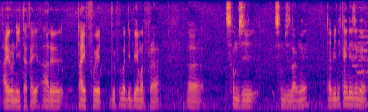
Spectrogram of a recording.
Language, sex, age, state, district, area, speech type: Bodo, male, 30-45, Assam, Udalguri, urban, spontaneous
